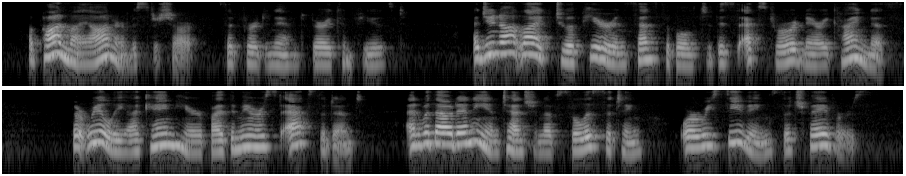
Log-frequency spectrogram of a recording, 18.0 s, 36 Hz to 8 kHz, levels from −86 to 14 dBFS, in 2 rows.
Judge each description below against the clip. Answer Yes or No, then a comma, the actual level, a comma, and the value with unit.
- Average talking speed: No, slow, 130 wpm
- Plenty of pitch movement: Yes, wide, 7.5 semitones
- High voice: No, medium, 180 Hz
